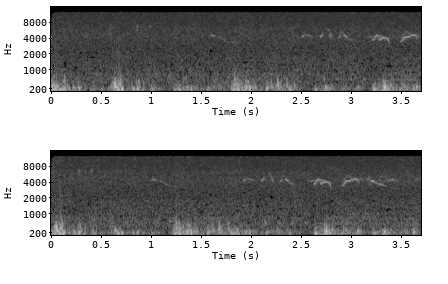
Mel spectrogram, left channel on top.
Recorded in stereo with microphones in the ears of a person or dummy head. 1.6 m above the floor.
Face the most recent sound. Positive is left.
No sound to turn to.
